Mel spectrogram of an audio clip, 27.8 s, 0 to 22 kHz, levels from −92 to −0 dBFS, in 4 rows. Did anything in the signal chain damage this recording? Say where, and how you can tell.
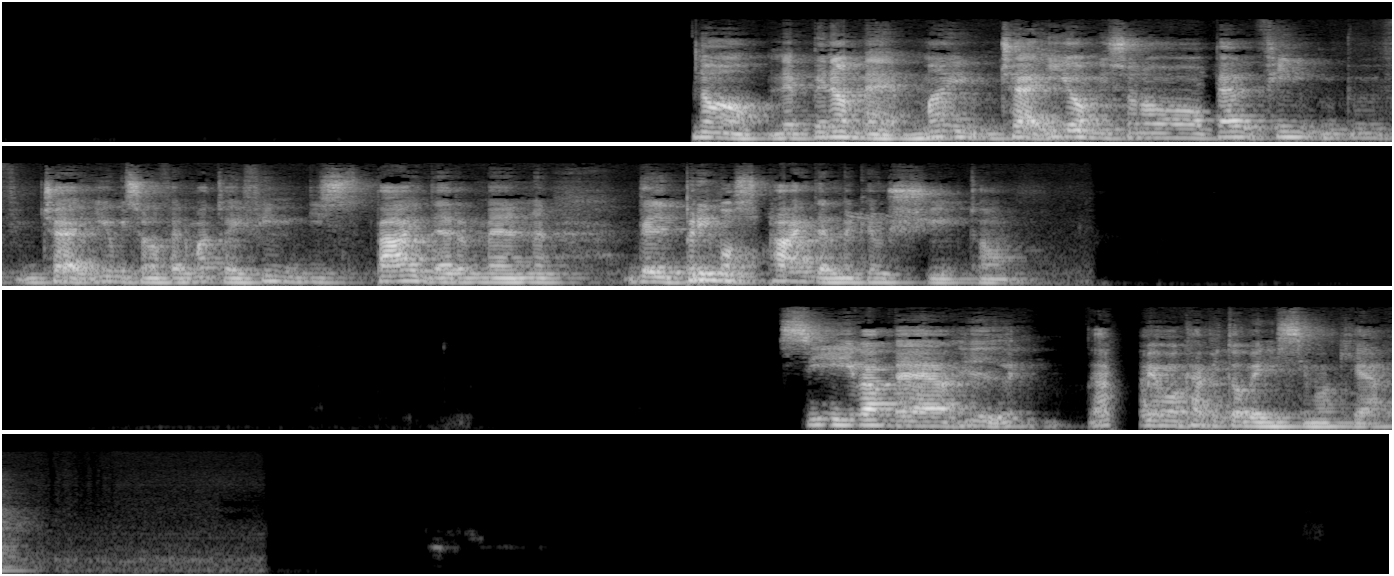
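No, nothing in the signal chain damaged this audio.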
